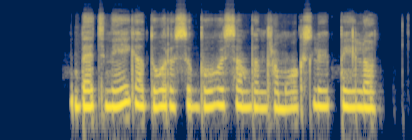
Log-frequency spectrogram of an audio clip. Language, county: Lithuanian, Šiauliai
